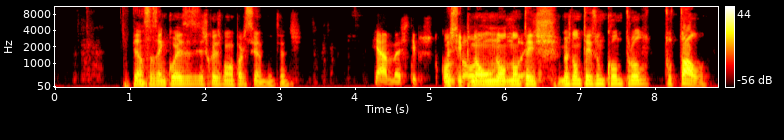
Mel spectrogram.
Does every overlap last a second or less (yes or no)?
no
